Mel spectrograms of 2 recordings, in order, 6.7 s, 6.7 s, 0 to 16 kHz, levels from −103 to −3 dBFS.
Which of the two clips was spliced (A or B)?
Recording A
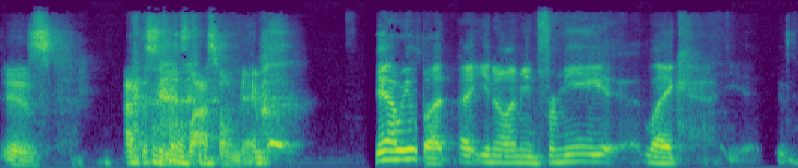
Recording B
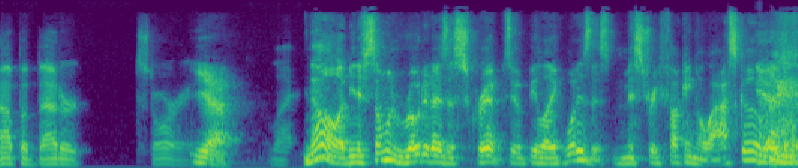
A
